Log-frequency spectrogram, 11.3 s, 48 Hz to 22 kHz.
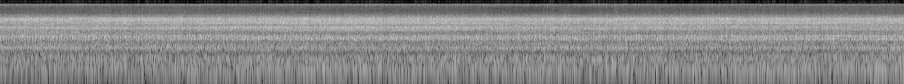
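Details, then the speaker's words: Engine idling with a loud steady whir and hiss as the A/C is switched on in a 2018 Toyota Hilux, A/C not serviced for about a year: noisy compressor running short of oil. "Okay mingay na siya"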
